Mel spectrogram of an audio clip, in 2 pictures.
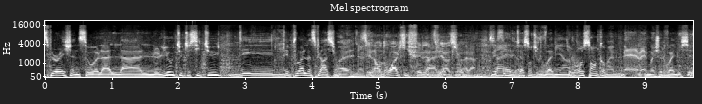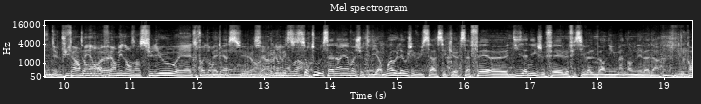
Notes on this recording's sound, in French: En direct du Dock B à Pantin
